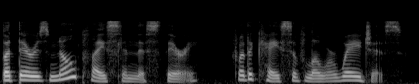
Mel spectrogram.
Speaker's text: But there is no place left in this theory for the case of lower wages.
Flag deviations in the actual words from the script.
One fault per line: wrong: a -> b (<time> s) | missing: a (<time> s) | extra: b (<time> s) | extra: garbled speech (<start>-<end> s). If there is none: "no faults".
missing: left (1.2 s)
